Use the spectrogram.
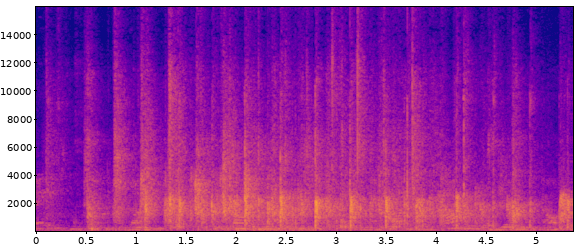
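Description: Students applaud at the end of a university geography lecture, a steady patter of many hands clapping that runs throughout at moderate loudness in a room.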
